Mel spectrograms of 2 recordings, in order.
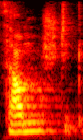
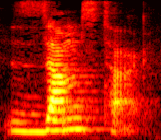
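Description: First: The first S is voiceless, without buzzing. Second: The first S is voiced, with buzzing. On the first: This is the Swiss German pronunciation. "We don't have that. We say Samstag" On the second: This is the standard German pronunciation. "The Germans, they say Samstag with this kind of S, stimmhaftes S"

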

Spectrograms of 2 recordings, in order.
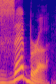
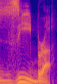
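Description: First: The first vowel is a short 'eh' sound. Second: The first vowel is a long 'ee' sound. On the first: The speaker calls it right. "It's zebra. Because what Durr said, Deborah, zebra" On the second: The speaker calls it wrong. "There's no way the word is zebra"

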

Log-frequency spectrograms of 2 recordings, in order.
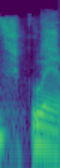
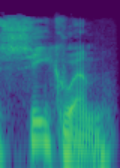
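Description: First: The name is said as one short syllable. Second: The name is said with two syllables. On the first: This is how locals say the name. The speaker calls it right. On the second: This is how newcomers say the name. The speaker calls it wrong.

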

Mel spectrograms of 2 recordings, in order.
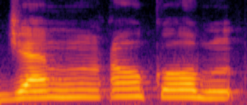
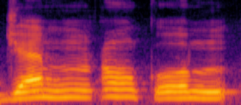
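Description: No difference in how they are said.

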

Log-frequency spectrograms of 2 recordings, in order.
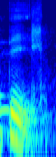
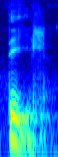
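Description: No difference in how they are said.

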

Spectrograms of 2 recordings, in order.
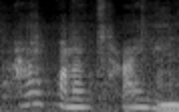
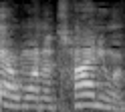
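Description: First: It is said in a tiny, meek voice. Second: It is said in a normal, casual voice. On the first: The speaker imagines how the words felt when read. "I picture that in the smallest little voice" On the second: This is how the writer probably really said it. "She probably said, hey"

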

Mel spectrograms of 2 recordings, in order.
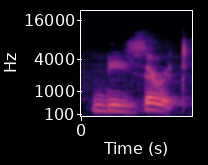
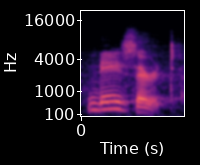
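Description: First: The stress is on the second syllable. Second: The stress is on the first syllable. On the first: It is a verb meaning to abandon. "động từ thì sẽ là gì đây? Dessert" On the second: It is a noun. "danh từ sẽ là desert"

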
